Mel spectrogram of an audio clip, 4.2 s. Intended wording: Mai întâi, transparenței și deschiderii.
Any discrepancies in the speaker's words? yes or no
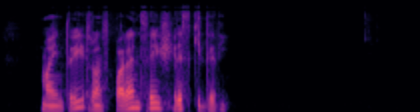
no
